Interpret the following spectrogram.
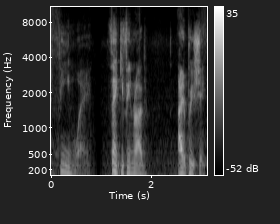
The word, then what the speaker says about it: Finwë: So, unless I eventually find that mysterious passage, I'm going to start pronouncing the W umlaut E as way, as in manwe and fienwe.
